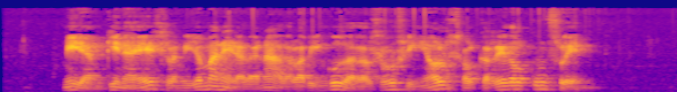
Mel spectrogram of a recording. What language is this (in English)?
Catalan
